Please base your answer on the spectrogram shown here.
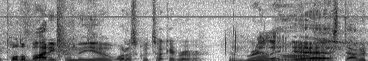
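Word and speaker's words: Woonasquatucket: You pronounce on that pretty her. well. Well, say it again. Wannasquatucket.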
